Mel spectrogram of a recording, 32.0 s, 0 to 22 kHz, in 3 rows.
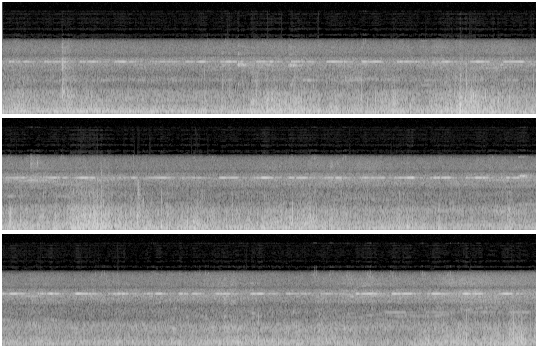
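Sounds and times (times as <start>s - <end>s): ferry engines rumbling: 0.0s - 32.0s
high-pitched beeping tone: 0.1s - 32.0s.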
